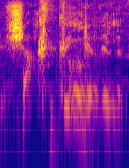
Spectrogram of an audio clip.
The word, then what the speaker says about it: charcuterie: You do want to insist on the Q part, and it's Q, not coup, because yes, it is a French word and a name of French origin, and the French pronounce the U, charcuterie. Charcuterie. Now in French, you'd say charcuterie. Charcuterie. Charcuterie. So in English, charcuterie.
